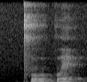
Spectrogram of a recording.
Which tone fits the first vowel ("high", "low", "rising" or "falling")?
low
